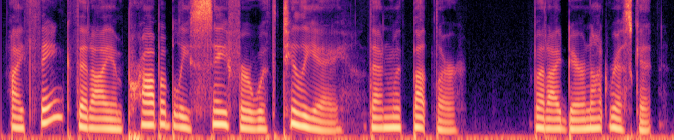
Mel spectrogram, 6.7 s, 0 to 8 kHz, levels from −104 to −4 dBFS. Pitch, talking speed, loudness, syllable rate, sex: 180 Hz, 160 wpm, -17 LUFS, 4.2 syllables/s, female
